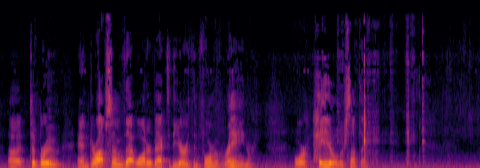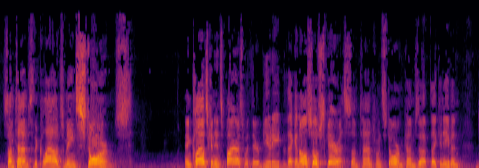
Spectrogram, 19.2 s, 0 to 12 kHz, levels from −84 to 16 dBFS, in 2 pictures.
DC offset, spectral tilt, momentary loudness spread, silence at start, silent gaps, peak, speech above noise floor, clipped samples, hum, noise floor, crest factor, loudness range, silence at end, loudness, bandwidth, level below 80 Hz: under 0.1%; -5 dB/octave; 15 LU; 0.15 s; none; -4 dBFS; 34 dB; under 0.1%; none; -52 dBFS; 16 dB; 8 LU; 0 s; -19 LUFS; 11 kHz; -54 dBFS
